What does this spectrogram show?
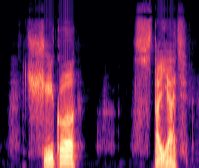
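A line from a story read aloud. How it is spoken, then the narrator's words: Sergeant's stern command. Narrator (Russian): грозно велел сержант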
